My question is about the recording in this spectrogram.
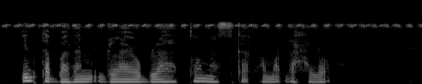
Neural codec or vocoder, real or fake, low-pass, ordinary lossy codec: none; real; 7.2 kHz; MP3, 48 kbps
